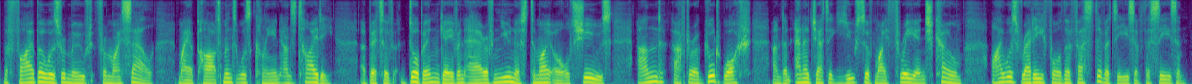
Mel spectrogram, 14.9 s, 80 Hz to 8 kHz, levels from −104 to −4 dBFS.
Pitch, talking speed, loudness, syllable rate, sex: 125 Hz, 195 wpm, -18 LUFS, 5.1 syllables/s, male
